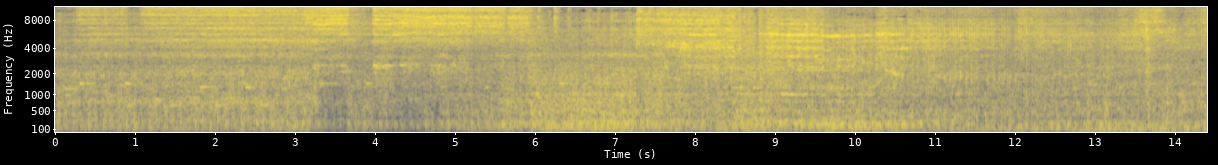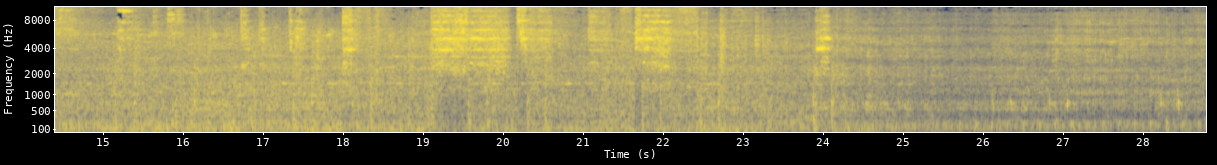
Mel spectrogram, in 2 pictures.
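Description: Metre-gauge passenger train (ALCO/MLW DL535A diesel locomotive and coaches) rolling past close by on a curve: wheels clattering over the rail joints with high squeals from the wheels, loudest in the middle and easing off near the end as the train moves away.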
